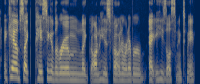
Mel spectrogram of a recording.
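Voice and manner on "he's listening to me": normal talking voice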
